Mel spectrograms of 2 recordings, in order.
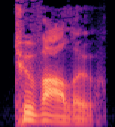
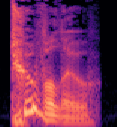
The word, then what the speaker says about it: Tuvalu: It's pronounced Tuvalu, with the accent on the second syllable, not Tuvalu, with no syllable accented.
